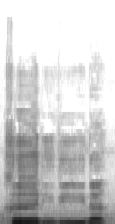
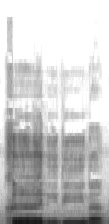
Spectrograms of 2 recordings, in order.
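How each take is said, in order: Both takes have the same delivery.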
